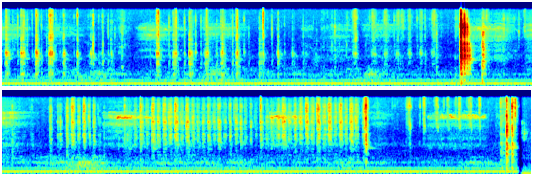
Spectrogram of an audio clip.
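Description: Hobby knife scratching and scraping at the surface of a small resin model part, roughening it so the glue on a metal photo-etch part will bond: runs of quick little scrapes, with one sharp click a little before the halfway point. A steady low hum lies underneath.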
